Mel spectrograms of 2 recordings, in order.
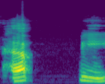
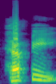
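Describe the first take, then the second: First: happy split in two, pause between beats; syllable by syllable. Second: Said in the usual way. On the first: Shown as a demonstration. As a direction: break happy into hap, then pi. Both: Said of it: "syllable অনুযায়ী ভাগ করি".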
